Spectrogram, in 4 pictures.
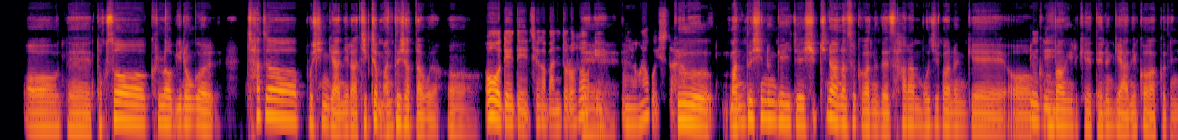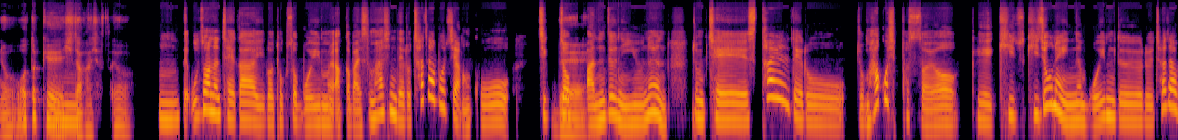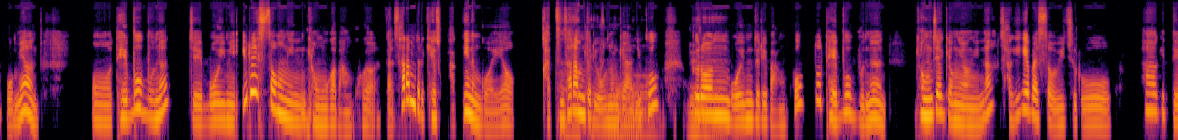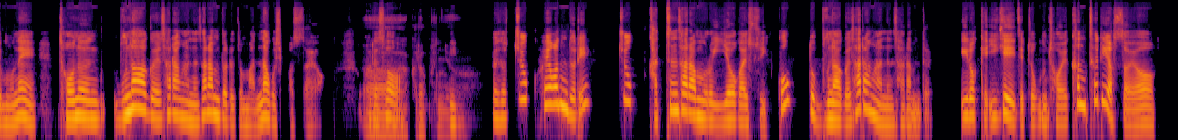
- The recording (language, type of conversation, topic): Korean, podcast, 취미 모임이나 커뮤니티에 참여해 본 경험은 어땠나요?
- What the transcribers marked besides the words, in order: none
